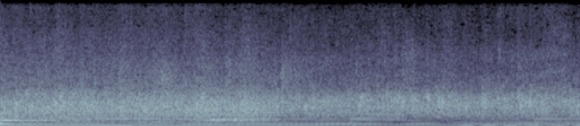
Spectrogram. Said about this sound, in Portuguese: Aplauda o Senhor.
